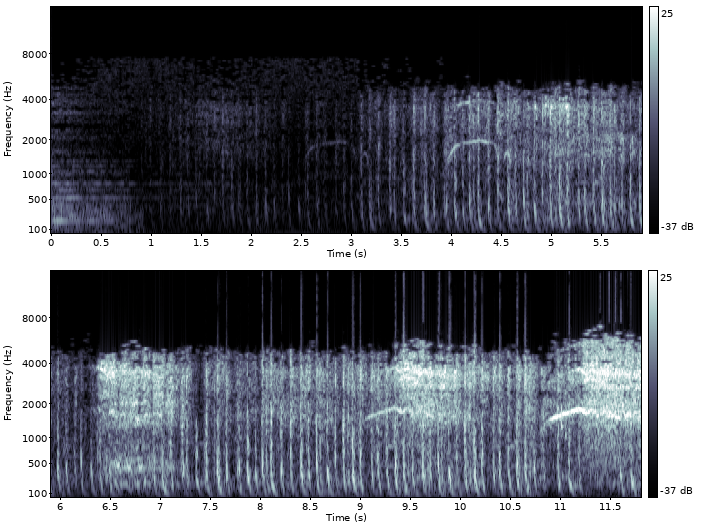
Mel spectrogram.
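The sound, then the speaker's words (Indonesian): Horses neigh several times over a fast, steady clatter of hooves as riders travel on horseback, the hoofbeats starting quietly and growing loud and dense, with no talk. “kau berkuda paling depan sebagai penunjuk jalan”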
